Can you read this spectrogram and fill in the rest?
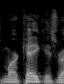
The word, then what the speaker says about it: Markakis: I know it's a surprise to you, but I butchered that damn last name right there. – We've all been there. – After I said it three times, I said, B-Mac, it's Markakis, right? Yeah.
